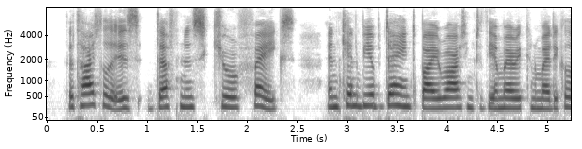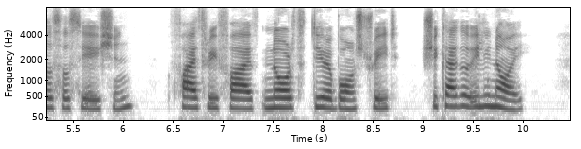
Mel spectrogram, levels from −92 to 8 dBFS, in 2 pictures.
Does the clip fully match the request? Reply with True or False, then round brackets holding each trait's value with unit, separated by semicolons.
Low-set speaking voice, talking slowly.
False (230 Hz; 130 wpm)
